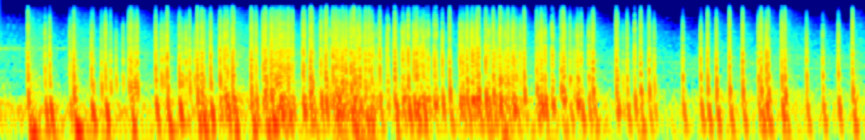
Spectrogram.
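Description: Fireworks going off in a rapid barrage: dense overlapping cracks and bangs, many each second, thinning to scattered single reports near the end.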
